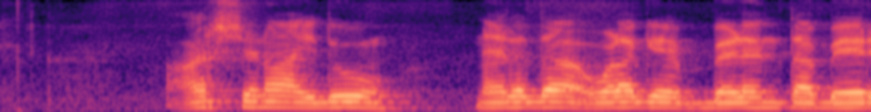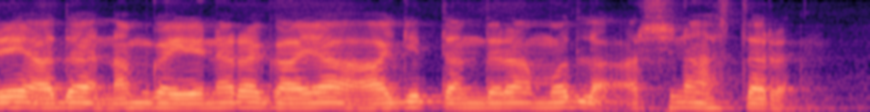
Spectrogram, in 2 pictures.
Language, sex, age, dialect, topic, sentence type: Kannada, male, 18-24, Northeastern, agriculture, statement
